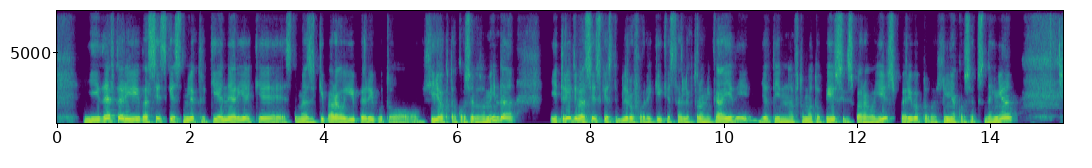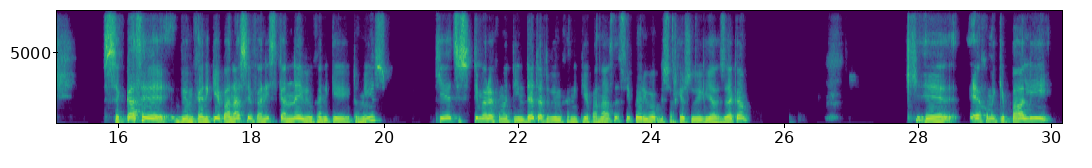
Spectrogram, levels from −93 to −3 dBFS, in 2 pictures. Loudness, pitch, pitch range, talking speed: -20 LUFS, 155 Hz, 140-190 Hz, 115 wpm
